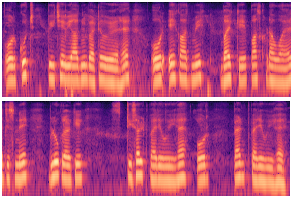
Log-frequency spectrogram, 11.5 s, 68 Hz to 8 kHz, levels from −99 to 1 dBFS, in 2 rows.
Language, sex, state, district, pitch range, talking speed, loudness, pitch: Hindi, male, Uttar Pradesh, Saharanpur, 155-175 Hz, 160 wpm, -16 LUFS, 165 Hz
